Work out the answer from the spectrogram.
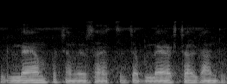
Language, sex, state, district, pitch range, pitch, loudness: Garhwali, male, Uttarakhand, Tehri Garhwal, 80-90 Hz, 85 Hz, -29 LUFS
